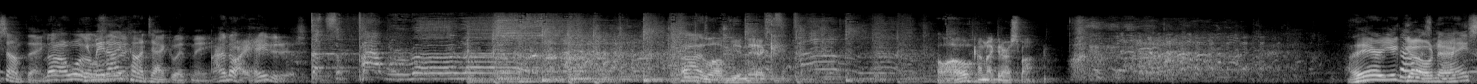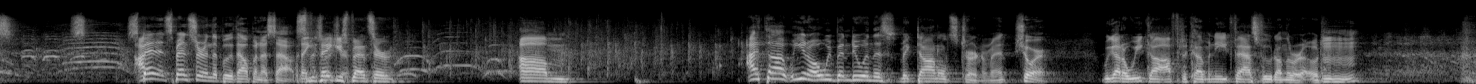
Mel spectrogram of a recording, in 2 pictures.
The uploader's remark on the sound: Recorded Live at Wiseguys Comedy Club in the before times (March 10, 2020).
